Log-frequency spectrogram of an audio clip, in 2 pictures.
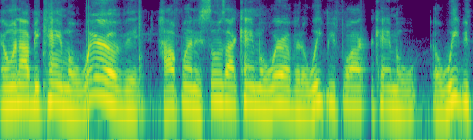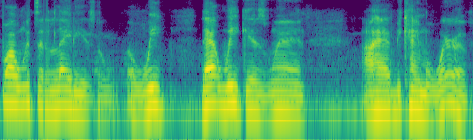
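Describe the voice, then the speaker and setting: A man talks at a very fast pace, fairly high in pitch and somewhat breathy. His pitch varies in an ordinary way, and his loudness swings widely. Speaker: livestream host. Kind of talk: casual livestream talk. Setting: livestream. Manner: high-energy.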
